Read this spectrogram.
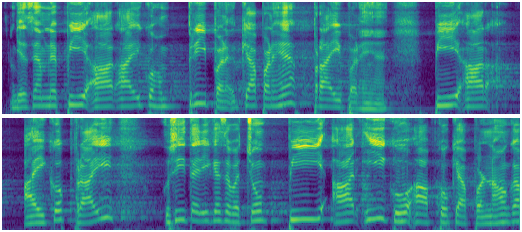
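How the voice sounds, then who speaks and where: A man's voice: on the high side, big-room sound. A man teaching English phonics in a classroom style, spelling words out letter by letter and asking repeated call-and-response questions.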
